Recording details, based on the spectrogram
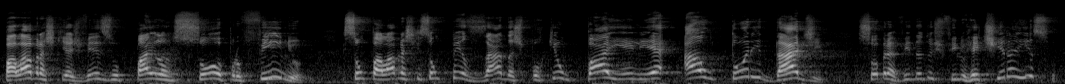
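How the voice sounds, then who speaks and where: A man in his forties preaching a sermon as pastor in a church, emphatic, repeating key phrases and dropping to a soft pleading tone. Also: very high-pitched, animated, unhurried. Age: 40s. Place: church sanctuary.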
